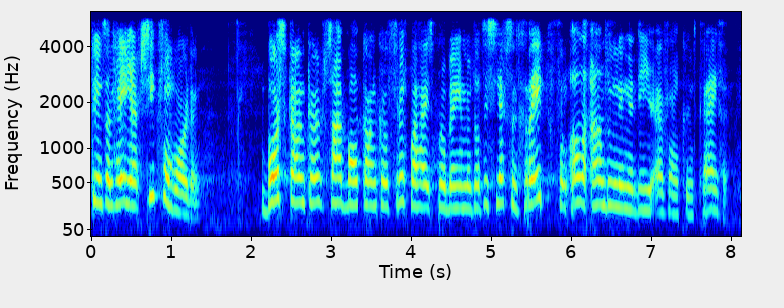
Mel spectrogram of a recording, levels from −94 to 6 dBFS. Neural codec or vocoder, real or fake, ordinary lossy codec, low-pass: codec, 24 kHz, 3 kbps, HILCodec; fake; none; 5.4 kHz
